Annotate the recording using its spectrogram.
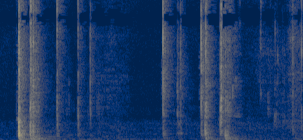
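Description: A sharp plastic click, then a few lighter clicks and taps about a second later, from cash envelopes and a clear acrylic box being handled on a desk.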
